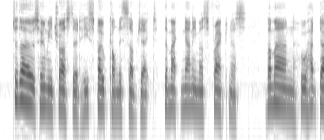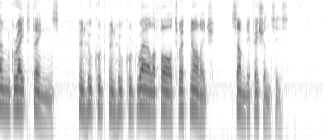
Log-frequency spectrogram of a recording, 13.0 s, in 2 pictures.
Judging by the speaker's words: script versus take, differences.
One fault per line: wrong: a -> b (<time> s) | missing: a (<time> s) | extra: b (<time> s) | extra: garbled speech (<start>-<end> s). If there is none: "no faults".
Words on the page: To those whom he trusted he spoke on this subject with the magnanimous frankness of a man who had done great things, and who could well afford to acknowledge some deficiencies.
missing: with (3.1 s)
extra: and who could (8.7 s)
